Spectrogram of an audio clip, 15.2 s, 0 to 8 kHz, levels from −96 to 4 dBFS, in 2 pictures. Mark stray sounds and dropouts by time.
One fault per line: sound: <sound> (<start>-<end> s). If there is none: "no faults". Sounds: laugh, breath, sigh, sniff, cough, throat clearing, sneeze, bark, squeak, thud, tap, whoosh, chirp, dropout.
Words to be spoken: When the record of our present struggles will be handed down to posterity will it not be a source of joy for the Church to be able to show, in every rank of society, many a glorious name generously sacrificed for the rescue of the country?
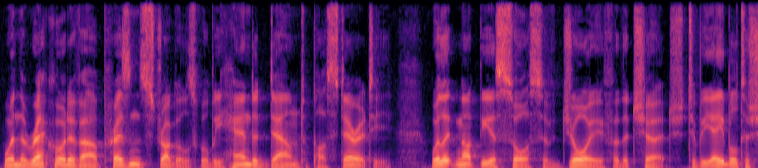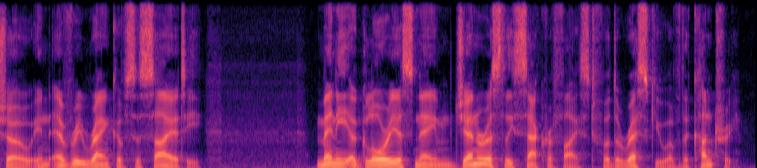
no faults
